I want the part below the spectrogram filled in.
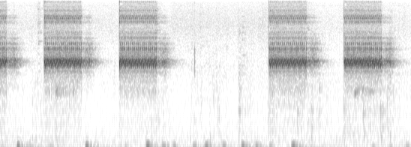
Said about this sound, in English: Still got the fire alarms going off.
